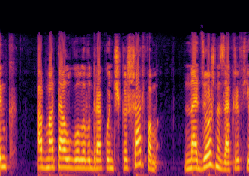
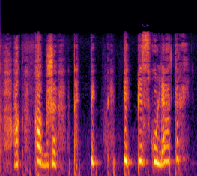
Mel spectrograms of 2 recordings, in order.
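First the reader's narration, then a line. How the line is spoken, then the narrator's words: Sob. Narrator (Russian): всхлипнул Беззубик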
